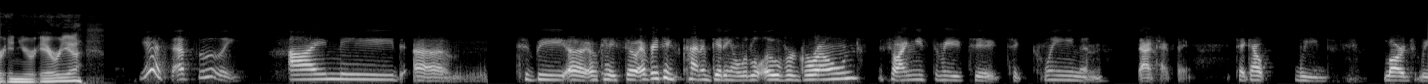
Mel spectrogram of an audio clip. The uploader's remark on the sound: Check A Pro Radio Show. Spoke with homeowners who called in to the radio show.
